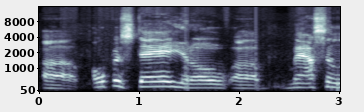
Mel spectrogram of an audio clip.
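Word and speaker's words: Opus Dei: It was Opus Day, right? And Opus Day. Opus Day, I think, is what it's called. Opus Day. Oh, okay. They were prus, but it's pronounced like day.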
